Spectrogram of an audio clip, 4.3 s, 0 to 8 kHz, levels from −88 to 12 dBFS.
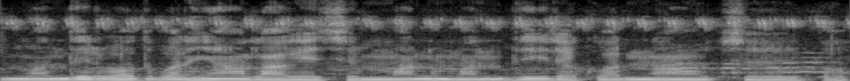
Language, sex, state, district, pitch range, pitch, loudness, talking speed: Maithili, male, Bihar, Samastipur, 115-125 Hz, 115 Hz, -15 LUFS, 125 wpm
